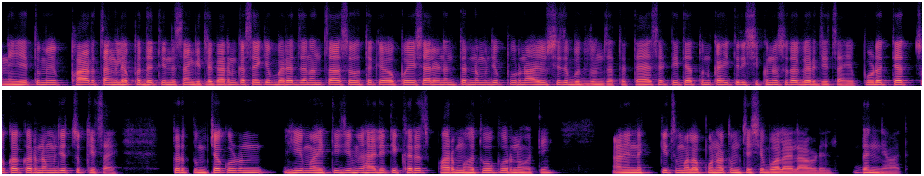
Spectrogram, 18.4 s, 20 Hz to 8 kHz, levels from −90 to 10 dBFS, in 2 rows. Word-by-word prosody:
आणि 155 0 0
हे 165 - +4
तुम्ही 180 +1 0 0.2
फार 175 +1 +3
चांगल्या 170 -3 +4
पद्धतीने 175 -1 +2
सांगितलं 160 -1 0
कारण 165 +1 +1
कसं 190 +2 0
आहे 190 - +1
की 190 - 0
बऱ्याच 175 0 +2
जणांचं 185 0 0
असं 185 0 +2
होतं 175 +1 -1
की 185 - -1
अपयश 175 +1 +1
आल्यानंतर 175 0 +1
म्हणजे 180 0 -2
पूर्ण 180 0 -2
आयुष्यच 175 +1 0
बदलून 155 -2 0
जातं. 150 +1 -4
त्यासाठी 165 +2 -1
त्यातून 175 +2 0
काहीतरी 185 +1 0
शिकणं 185 -1 -2
सुद्धा 180 0 +1
गरजेचं 155 -2 +1
आहे. 140 0 -4
पुढं 170 +1 +4
त्यात 180 0 +3
चुका 185 0 +2
करणं 175 -1 +3
म्हणजे 175 +1 +1
चुकीचं 165 -6 -5
आहे. 125 - -9 0.6
तर 175 - +3
तुमच्याकडून 185 +4 +1 0.3
ही 170 +2 +2
माहिती 175 -1 0
जी 175 +2 -1
मिळाली 170 -1 +2
ती 180 - +1
खरंच 180 0 0
फार 165 0 +3
महत्त्वपूर्ण 165 +1 +1
होती 155 +1 -3 0.6
आणि 155 +1 +2
नक्कीच 165 +3 -5
मला 165 -1 +3
पुन्हा 165 0 +2
तुमच्याशी 160 0 0
बोलायला 140 -2 0
आवडेल. 130 -1 -5 0.3
धन्यवाद. 140 -5 -2
170 Hz, 185 wpm, -24 LUFS, 160-180 Hz, 0.6 s, हे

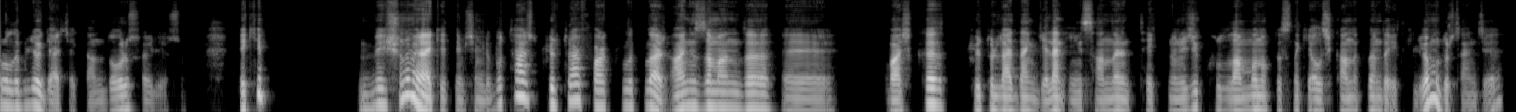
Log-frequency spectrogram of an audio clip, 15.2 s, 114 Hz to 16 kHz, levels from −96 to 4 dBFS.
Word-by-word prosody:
olabiliyor, 155 0 -1
gerçekten 95 -5 -10
doğru 120 +3 -2
söylüyorsun. 95 -7 -20 0.5
Peki 225 - 0 0.9
ve 160 +6 -3
şunu 220 +9 +2
merak 110 - +9
ettim, 105 -1 -12
şimdi 100 0 -12
bu 170 - -5
tarz 230 -1 +4
kültürel 170 +4 0
farklılıklar 150 -1 +1
aynı 135 +5 +2
zamanda, 135 -2 +1
eee, 105 -1 -8 0.5
başka 160 - +4 0.3
kültürlerden 115 -2 -1
gelen 105 +4 +3
insanların 100 +2 -4
teknoloji 105 +5 -9
kullanma 110 -3 -3
noktasındaki 110 -2 -8
alışkanlıklarını 110 +2 -6
da - - -5
etkiliyor - - -2
mudur - - 0
sence? 90 - -15
115 Hz, 115 wpm, -27 LUFS, 105-150 Hz, 0.9 s, merak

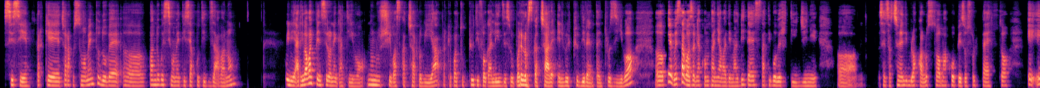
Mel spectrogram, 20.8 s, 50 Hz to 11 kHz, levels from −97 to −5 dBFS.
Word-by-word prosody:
Sì 175 - +8
sì, 145 -5 +4
perché 155 -1 +1
c'era 170 +2 -2
questo 165 0 -2
momento 190 +8 -2
dove, 155 -3 0
uhm, 140 -2 -5
quando 180 +3 -1
questi 180 -1 +2
momenti 150 0 -5
si 150 - 0
acutizzavano 150 +4 -5 0.9
quindi 165 -4 +3
arrivava 170 +7 +6
il 235 - +1
pensiero 170 -5 +2
negativo, 135 -3 -6
non 180 -1 +1
riuscivo 165 -3 0
a - - -1
scacciarlo 145 0 -2
via, 130 +4 -2
perché 155 -1 -11
poi 150 -1 -3
tu 150 +1 -12
più 175 +1 -1
ti 170 - -3
focalizzi 140 -2 -1
sul 140 +2 -2
volerlo 170 +3 +6
scacciare 140 -2 +5
e 140 -2 -3
lui 145 +1 -2
più 150 +2 -6
diventa 140 -2 -1
intrusivo, 130 0 0 0.4
uhm, 165 0 +2
poi - - +6
questa 195 +1 +6
cosa 175 0 +4
mi 160 - -5
accompagnava 155 -2 -3
di 140 0 -5
mal 135 0 -5
di 185 +6 -4
testa, 165 -2 -2
tipo 160 0 -1
vertigini, 140 -2 -4 0.4
uhm, - - -5 0.3
sensazione 155 +1 +3
di 165 - -4
blocco 155 -1 -1
allo 145 +2 -1
stomaco, 155 0 -2
peso 140 -1 0
sul 155 +3 -9
petto, 145 +2 -5 0.3
ehm, - - -1
e - - -1
150 Hz, 175 wpm, -23 LUFS, 140-165 Hz, 0.9 s, Sì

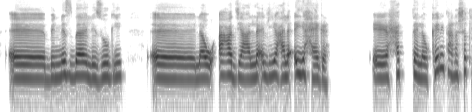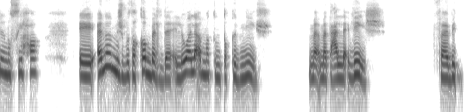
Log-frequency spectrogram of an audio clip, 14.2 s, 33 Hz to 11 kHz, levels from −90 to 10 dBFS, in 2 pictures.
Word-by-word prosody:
آآ، 190 -1 +4
بالنسبة 215 +3 +3
لزوجي 200 +2 -3 0.4
آآ 185 -2 +4
لو 190 0 +2
قعد 220 -3 +2
يعلّق 190 +3 0
لي 215 +2 -1
على 210 +2 0
أي 240 +1 +3
حاجة، 185 -7 -4 0.7
آآ، 195 +1 +1
حتى 235 +1 -4
لو 190 -2 -1
كانت 280 - -2
على 220 -3 -5
شكل 260 +2 -4
نصيحة، 255 +2 -5 0.6
آآ، 205 -1 +2
أنا 335 +8 +4
مش 260 -9 +2
باتقَبَل 215 -2 0
ده، 180 0 -3
اللي 195 +3 -2
هو 260 - +6
لأ، 265 +1 +3
ما 225 -1 -2
تنتقدنِيش، 195 -2 -6 0.5
ما 185 -1 -1
ما 190 - -1
تعلقليش. 195 - -2 0.7
فبالتالي 195 0 -2
205 Hz, 135 wpm, -23 LUFS, 190-230 Hz, 0.7 s, هو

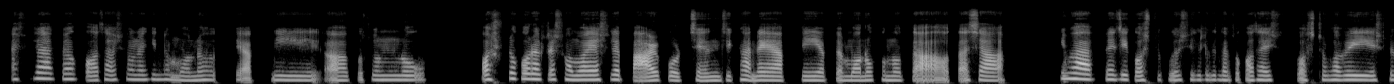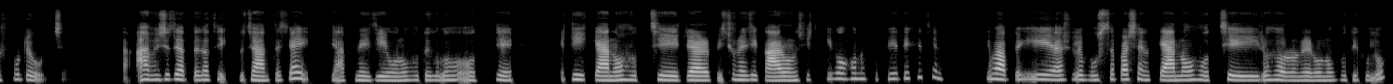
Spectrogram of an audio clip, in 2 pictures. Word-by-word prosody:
আসলে 275 +3 -8
আপনার 245 -1 -4
কথা 200 +3 -2
শুনে 225 -2 -4
কিন্তু 230 0 -5
মনে 190 +1 -3
হচ্ছে, 210 - -15
আপনি 205 - -10 0.5
আ - - +5 0.2
প্রচন্ড 210 -1 -4 0.8
কষ্টকর 250 +3 0
একটা 230 -1 -3
সময় 215 -1 +3
আসলে 225 0 -1
পার 180 - +7
করছেন। 185 -1 -2 0.2
যেখানে 195 0 0 0.2
আপনি 195 +1 -9 0.2
আপনার 190 - -5
মনঃক্ষুণ্ণতা, 195 0 -1 0.2
হতাশা 200 -2 +1 0.7
কিংবা 270 -1 +3
আপনে 230 0 -6
যে 225 - +2
কষ্টগুলো, 200 +1 -4
সেগুলো 215 -1 -8
কিন্তু 210 -1 -4
আপনার 200 - -10
কথায় 205 0 0
স্পষ্টভাবেই 210 +1 -1
আসলে 210 +1 -8
ফুটে 235 -2 -4
উঠছে। - - -8 0.6
আ - - -5 0.2
আমি 220 -1 +2
যদি 230 0 0
আপনার 205 -1 -5
কাছে 210 - -5
একটু - - -17
জানতে 195 0 +3
চাই 275 +1 +4 0.3
যে, - - -9
আপনি 200 +1 -5
যে 195 - +2
অনুভূতিগুলো 195 +1 -3 0.2
হচ্ছে 190 +3 -4 0.6
এটি 230 - -2 0.2
কেন 195 -1 +8 0.2
হচ্ছে, 205 +2 -5 0.2
এটার 195 0 +6
পিছনে 215 -3 -2
যে 215 - -1
কারণ 185 +1 +8
সেটি 220 -1 -13
কি 255 - -7
কখনো 260 0 -2
খতিয়ে 255 +2 -6
দেখেছেন? 320 +2 -7 0.4
কিংবা 250 -1 +4
আপনি 220 - -6
কি - - -2 0.3
আসলে 220 0 -3
বুঝতে 210 +3 -1
পারছেন, 230 +1 +2 0.2
কেন 195 0 +7 0.2
হচ্ছে 200 +3 -4 0.2
এই 195 - 0 0.2
ধরনের 185 -2 0
অনুভূতিগুলো? 200 +3 -5
210 Hz, 150 wpm, -24 LUFS, 195-230 Hz, 0.8 s, কেন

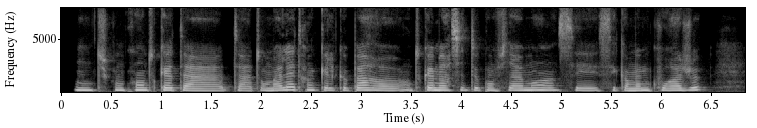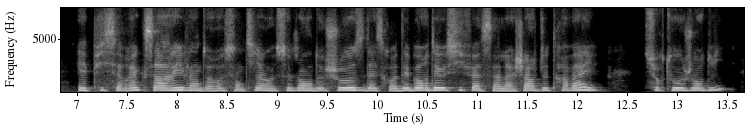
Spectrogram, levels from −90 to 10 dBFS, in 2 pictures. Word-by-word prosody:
Mmh, 215 -3 +2
je - - -7
comprends, 220 +1 0
en - - +3
tout 215 - -7
cas, 225 -1 +3
ta 185 -4 -1
ta 190 -2 -4
ton 200 - -5
mal-être, 220 +7 +2
hein, 225 - +2
quelque 215 -1 -4
part. 220 +1 +1
Heu, 195 -1 -3
en 230 +1 -6
tout 200 - -10
cas, 230 - +4
merci 220 0 +2
de - - -8
te - - -2
confier 205 -1 -4
à 210 - 0
moi, 225 +2 +3
hein, 220 -1 -2
c'est 200 -2 -4
c'est 180 - -6
quand 195 - -2
même 195 +1 +3
courageux 210 +4 -1 0.6
et 205 - +3
puis 210 +3 -7
c'est 200 +1 -2
vrai 225 +5 +1
que 240 - -7
ça 225 -3 +4
arrive, 225 +1 +4
hein, 205 - -1
de 195 - -3
ressentir 190 +1 -3
ce 190 +2 -1
genre 200 0 0
de 195 0 -2
choses, 225 +2 +5
d'être 195 -1 -2
débordé 215 +3 +4
aussi 220 +1 +1
face 205 -3 -3
à 190 - 0
la 175 -1 +1
charge 205 +1 0
de 205 - -2
travail, 215 +3 0 0.4
surtout 220 -1 -3
aujourd'hui. 210 +8 -2
210 Hz, 235 wpm, -21 LUFS, 195-225 Hz, 0.6 s, choses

